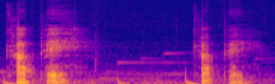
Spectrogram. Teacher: se prononce avec un souffle d'air fort et prononcé. Posez la main devant la bouche. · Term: le cas aspiré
